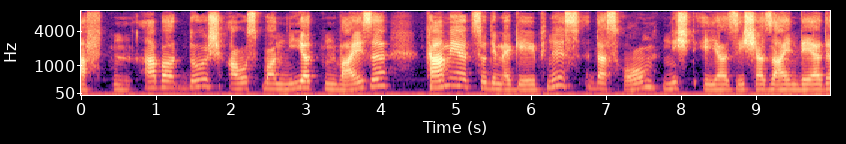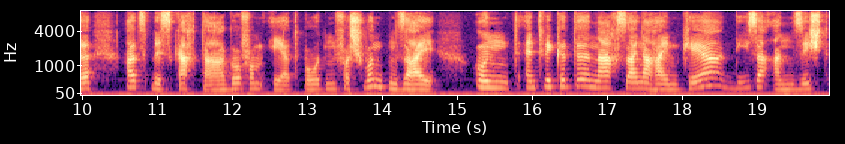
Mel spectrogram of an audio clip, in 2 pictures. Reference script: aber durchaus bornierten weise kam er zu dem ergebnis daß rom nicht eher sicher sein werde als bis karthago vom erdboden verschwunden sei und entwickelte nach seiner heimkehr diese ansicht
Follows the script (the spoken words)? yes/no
yes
